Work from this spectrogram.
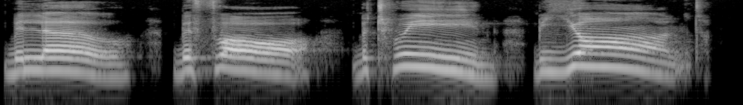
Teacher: the second syllable is to be stressed below before between beyond always the root word is stressed similarly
